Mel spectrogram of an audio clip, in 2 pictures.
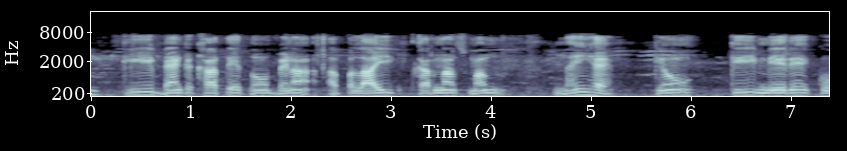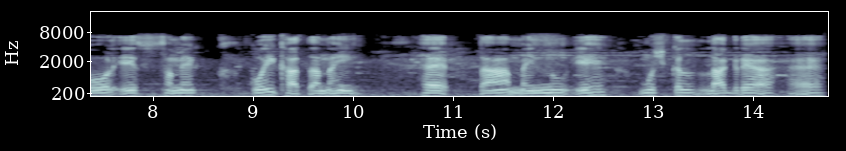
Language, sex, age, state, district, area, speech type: Punjabi, male, 45-60, Punjab, Mansa, urban, read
